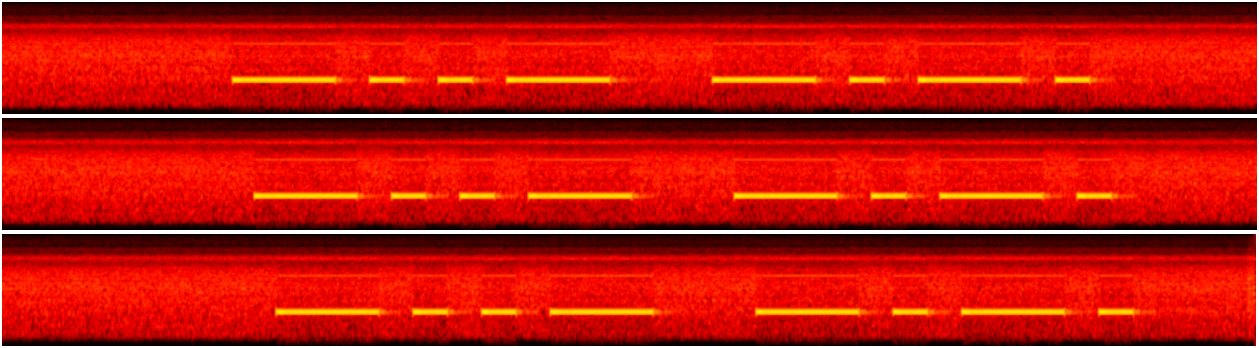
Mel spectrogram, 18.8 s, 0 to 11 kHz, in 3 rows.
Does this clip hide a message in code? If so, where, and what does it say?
Yes: Morse code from 1.1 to 18.3 s, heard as a keyed tone, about 7 wpm, 1020 Hz, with a squelch burst at the end and room echo. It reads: XC XC XC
